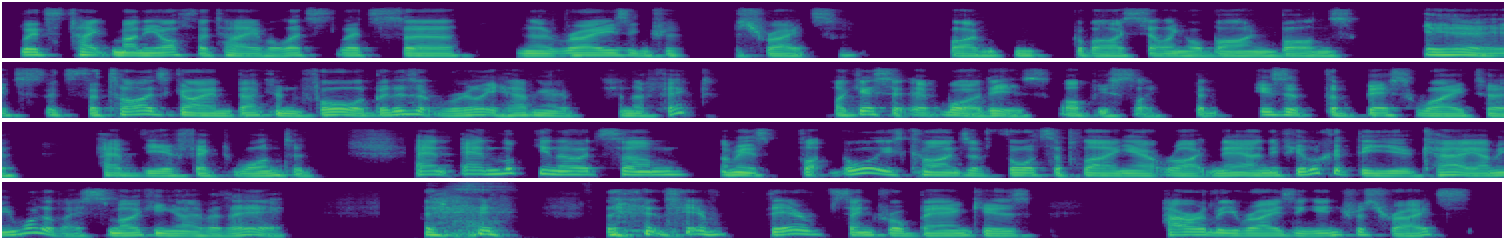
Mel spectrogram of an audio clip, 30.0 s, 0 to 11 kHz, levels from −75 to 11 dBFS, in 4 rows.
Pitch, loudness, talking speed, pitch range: 110 Hz, -19 LUFS, 200 wpm, 100-125 Hz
